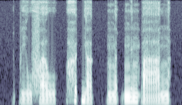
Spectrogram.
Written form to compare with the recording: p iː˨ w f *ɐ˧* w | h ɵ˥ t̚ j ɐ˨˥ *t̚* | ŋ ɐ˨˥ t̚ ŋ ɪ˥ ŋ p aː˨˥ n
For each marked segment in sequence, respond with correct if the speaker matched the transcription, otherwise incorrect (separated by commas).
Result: correct, incorrect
